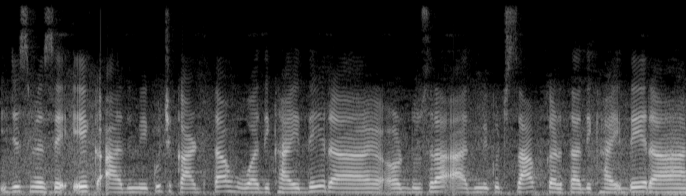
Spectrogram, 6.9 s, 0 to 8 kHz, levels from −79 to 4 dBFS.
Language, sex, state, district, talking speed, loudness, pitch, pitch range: Hindi, female, Bihar, Supaul, 185 wpm, -16 LUFS, 170 Hz, 170-190 Hz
